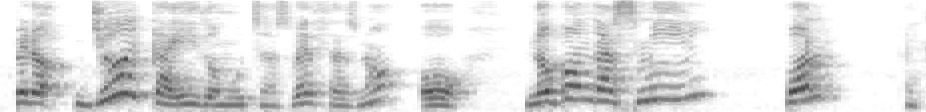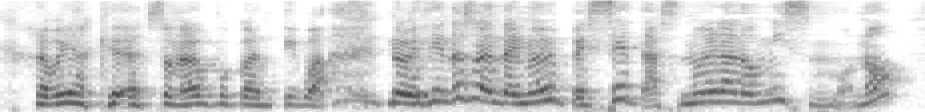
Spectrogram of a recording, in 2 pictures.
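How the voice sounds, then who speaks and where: A woman's voice: a little high, lively intonation, moderate pace, husky. A woman with a Spain Spanish accent, hosting a casual live stream and reading out viewers' comments. She is chatty and acts out little everyday dialogues. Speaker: online course creator and live-stream host.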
